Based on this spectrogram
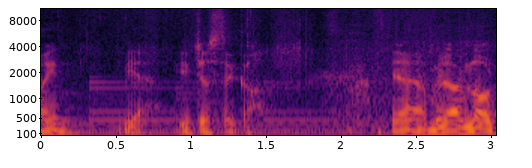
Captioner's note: exhales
